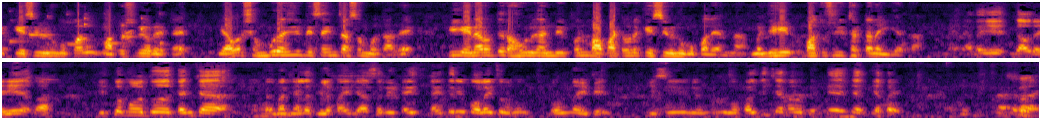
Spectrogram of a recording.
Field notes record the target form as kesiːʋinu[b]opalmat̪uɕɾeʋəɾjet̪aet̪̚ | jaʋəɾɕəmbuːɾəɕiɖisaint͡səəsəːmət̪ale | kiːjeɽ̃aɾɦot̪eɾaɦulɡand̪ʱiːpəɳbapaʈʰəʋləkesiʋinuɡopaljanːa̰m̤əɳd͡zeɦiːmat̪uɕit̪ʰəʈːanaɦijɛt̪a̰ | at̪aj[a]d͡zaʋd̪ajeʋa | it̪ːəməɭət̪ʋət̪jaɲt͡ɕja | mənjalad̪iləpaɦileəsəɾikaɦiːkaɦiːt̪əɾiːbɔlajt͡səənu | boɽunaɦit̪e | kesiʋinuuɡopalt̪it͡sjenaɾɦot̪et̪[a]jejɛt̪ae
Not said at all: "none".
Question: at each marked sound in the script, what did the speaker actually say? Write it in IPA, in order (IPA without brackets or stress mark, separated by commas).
ɡ, e, e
